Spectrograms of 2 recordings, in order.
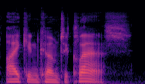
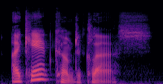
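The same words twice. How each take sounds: First: CAN light, main beat later in the sentence; unstressed CAN. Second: Slow, with CAN'T as the main beat; stress on CAN'T. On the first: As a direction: pass over CAN without stress. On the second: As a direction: hit CAN'T, then fall away. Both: Shown as a demonstration. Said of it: "We stress the word can't".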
